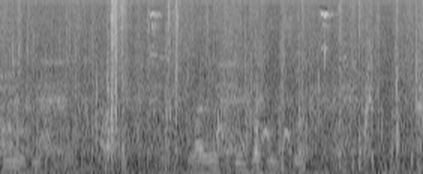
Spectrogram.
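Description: Low, indistinct talking, with footsteps and a few sharp snaps of twigs while walking through dry brush.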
